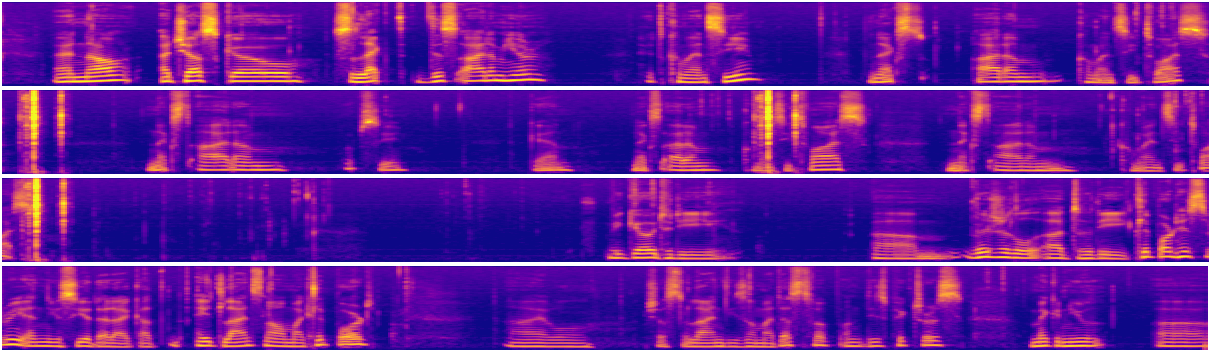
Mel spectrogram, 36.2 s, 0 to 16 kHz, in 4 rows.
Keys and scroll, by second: 5.0 super+c, 8.5 super+c, 14.3 super+c, 17.9 super+c, 20.0 super+Tab, 23.2 alt+super+\, 33.1 super+Tab, 34.7 super+n.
